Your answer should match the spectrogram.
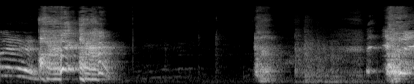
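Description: A boy coughing into his elbow: a short cough about two and a half seconds in and a louder one near the end, after a voice trails off with a falling pitch in the first second.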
